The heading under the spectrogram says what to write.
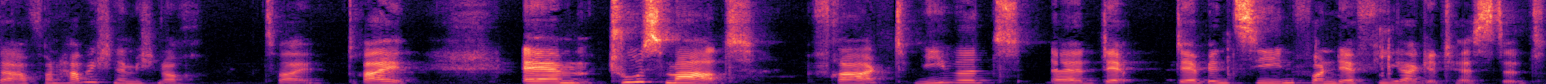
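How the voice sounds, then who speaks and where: With a Swabian accent, a woman speaks in a high-pitched, bright, sharp tone with lively intonation. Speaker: live chat moderator. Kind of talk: reading viewer questions in live stream.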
